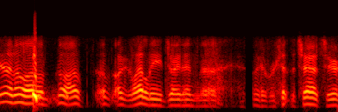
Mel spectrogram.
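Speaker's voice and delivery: mumbled, indistinct, words blurred together. A speaker replies to the others in the conversation, mumbling. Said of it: "You're mumbling".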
